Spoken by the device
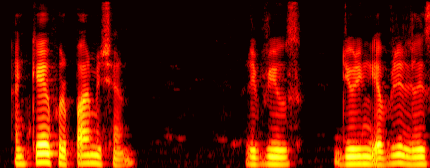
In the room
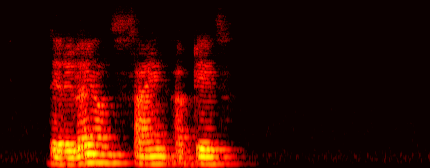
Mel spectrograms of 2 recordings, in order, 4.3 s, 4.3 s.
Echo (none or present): none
